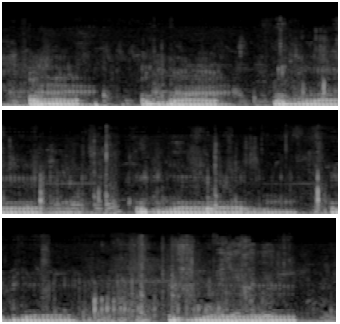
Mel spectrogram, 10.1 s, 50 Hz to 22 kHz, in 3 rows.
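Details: Lions, including a male, feeding together on a buffalo carcass on 26 September 2023: a run of about six rough, low growls, each one to two seconds, rising and falling in loudness.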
